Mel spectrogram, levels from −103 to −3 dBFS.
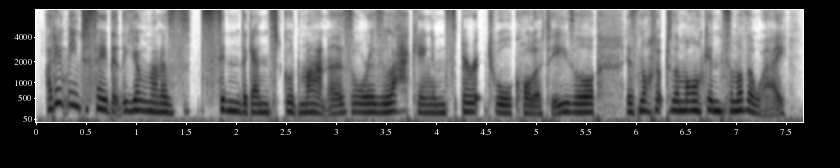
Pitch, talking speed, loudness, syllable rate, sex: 190 Hz, 240 wpm, -17 LUFS, 5.8 syllables/s, female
